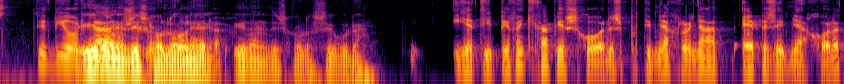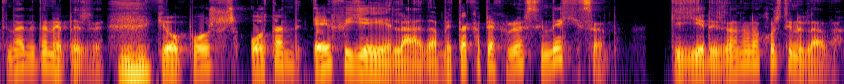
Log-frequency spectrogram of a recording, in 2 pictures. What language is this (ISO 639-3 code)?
ell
